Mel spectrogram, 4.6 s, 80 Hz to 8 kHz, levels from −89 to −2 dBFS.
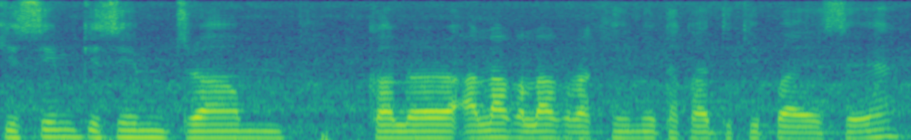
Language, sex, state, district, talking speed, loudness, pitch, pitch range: Nagamese, male, Nagaland, Dimapur, 145 wpm, -16 LUFS, 135 Hz, 130-140 Hz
